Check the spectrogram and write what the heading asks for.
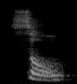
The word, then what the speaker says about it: soul: É do S pro L, do S pro L. Soul, soul, soul. Estão percebendo? E mais uma vez a teacher vai dizer o quê? Marca esse L. Se não marcar esse L, você não vai pronunciar um som que existe nessa palavra.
